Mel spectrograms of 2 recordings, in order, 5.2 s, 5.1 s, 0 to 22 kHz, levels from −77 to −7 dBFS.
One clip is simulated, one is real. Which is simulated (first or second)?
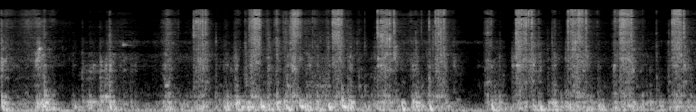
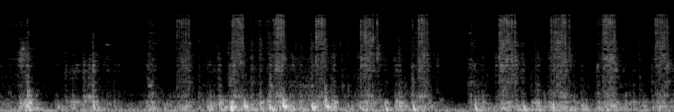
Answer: first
